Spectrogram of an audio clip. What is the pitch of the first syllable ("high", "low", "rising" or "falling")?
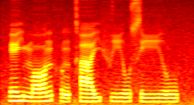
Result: high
